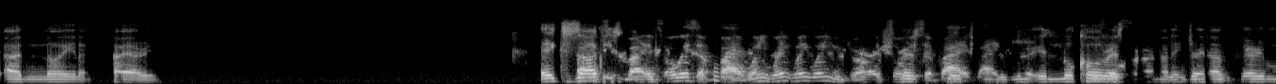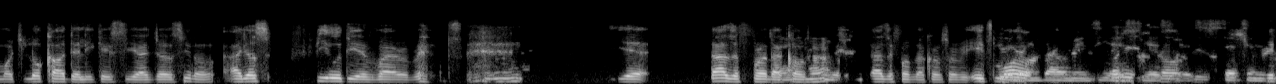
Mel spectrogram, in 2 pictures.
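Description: At 6.02 to 6.07 s, and again at 8.80 to 9.36 s, a faint repeat of the speech trails the original by 256 ms at about 15 dB below it. This is echo leak, most likely a loudspeaker on one side whose echo canceller let part of its microphone pickup return down the line. The fixed quarter-second lag and the fact that this is a copy added on top, rather than a loss, separate it from suppression.

From 6.05 to 12.49 s the main speech dips in patches adding up to about 4 s, at worst by around 35 dB. This is speech suppressed in double talk: with both sides active, the canceller likely could not tell the talker from the returning echo and turned down everything. The speech is lost, not doubled.

A quieter echo leak at 17.98 to 18.08 s sits about 30 dB down.

From 20.79 s to the end, double-talk suppression returns, with drops up to roughly 30 dB. Echo leaks overlap it at 21.14 to 21.40 s (about 20 dB down) and 23.05 to 24.95 s, the strongest at about 10 dB down, all at the same 256 ms delay. 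The band-limited call sound, topping out near 8 kHz, fits an Opus call path.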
